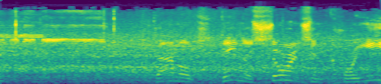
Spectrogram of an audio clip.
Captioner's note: whistle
